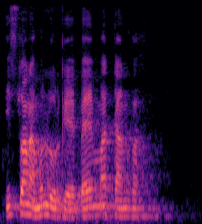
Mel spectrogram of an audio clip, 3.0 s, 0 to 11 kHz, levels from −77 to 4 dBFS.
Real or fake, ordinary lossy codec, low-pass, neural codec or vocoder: real; Opus, 32 kbps; 9.9 kHz; none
